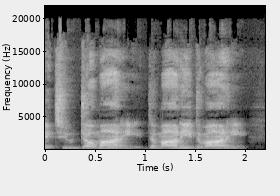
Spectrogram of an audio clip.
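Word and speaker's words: damane: damani which is is d-a-m-a-n-e damani i've always said domain once again you don't need to pronounce that e also having damani be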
